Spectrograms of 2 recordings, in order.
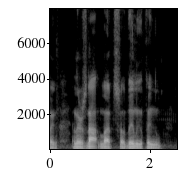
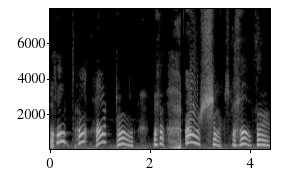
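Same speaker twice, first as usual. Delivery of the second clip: very high pitch, stretched out. Speaker being silly, trying out exclamations: Mickey Mouse voice. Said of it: "What was that supposed to be Mickey Mouse?".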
